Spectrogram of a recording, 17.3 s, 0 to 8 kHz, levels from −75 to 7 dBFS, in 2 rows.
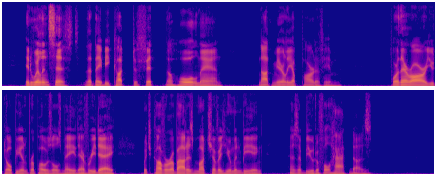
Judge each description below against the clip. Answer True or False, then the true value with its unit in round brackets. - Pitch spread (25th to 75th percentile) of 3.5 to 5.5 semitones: True (4.1 semitones)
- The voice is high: False (95 Hz)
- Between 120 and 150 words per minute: True (140 wpm)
